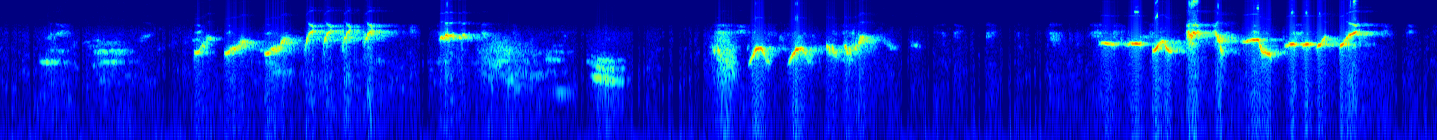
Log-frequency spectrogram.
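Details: Greater green leafbird song used to attract other leafbirds: bursts of rapid, melodious whistled phrases, rising and falling, separated by short pauses, ending in a fast chattering warble.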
